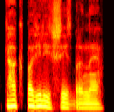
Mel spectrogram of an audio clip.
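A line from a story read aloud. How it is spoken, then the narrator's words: Through gritted teeth. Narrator (Russian): процедил Леоман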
